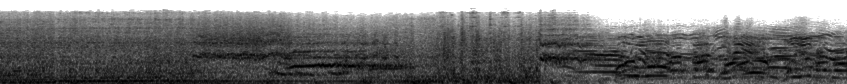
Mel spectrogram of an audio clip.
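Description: Film soundtrack of a vehicle chase: a loud, dense wash of engine and tyre noise with skidding squeals. About four and a half seconds in, the engine noise drops back and many voices shout and scream.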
